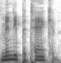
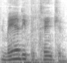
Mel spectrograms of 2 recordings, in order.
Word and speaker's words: Mandy Patinkin: How do you say his name? I thought it was Mindy. I thought it was Patinkin. It's Mindy Patinkin. Mandy. Mandy Patinkin. Mandy Patinkin.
